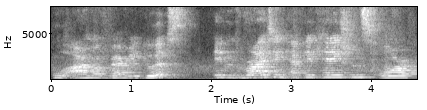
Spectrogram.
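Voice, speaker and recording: A woman's voice: on the high side, fairly even intonation, unhurried. A woman in the audience asking the panel a question in a hesitant way, with many fillers. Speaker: audience member. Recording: echoey room, distant mic, noise.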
